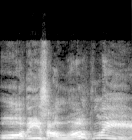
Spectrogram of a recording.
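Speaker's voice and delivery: very high, very loud, slow, drawn-out cartoon drawl. Acting out a cartoon duck picking up coins: Scrooge McDuck voice. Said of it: "Scrooge McDuck picked them up and was like".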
